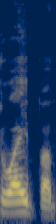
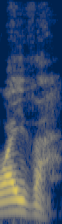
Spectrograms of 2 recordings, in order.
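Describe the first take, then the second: First: The middle consonant is pronounced as a P. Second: The middle consonant is pronounced as a V. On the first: "not wiper" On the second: "to pronounce it in a Kikamba accent"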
